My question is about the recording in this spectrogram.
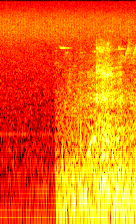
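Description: Near silence with a low hum and tape hiss, then a little under a second in, a TV advert's soundtrack cuts in suddenly as a steady, noisy outdoor background.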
